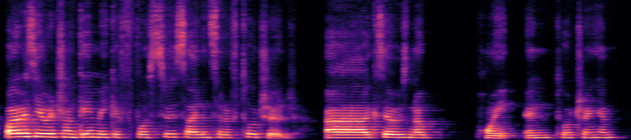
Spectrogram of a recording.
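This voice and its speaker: On her channel's livestream, a woman reads viewer questions aloud and answers them casually. Her voice is medium-pitched and a little mellow, her accent a mixed international-school one, and she's chatty, answering quickly with plenty of "uh" and "um" fillers.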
